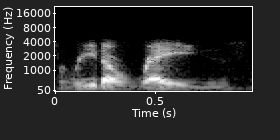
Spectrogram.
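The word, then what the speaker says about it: Reis: And then the other one that was specifically asked about was, it does look like Rita Reese, and I was saying it like that for a while until I finally heard it pronounced, and it's Rita Rays, like a ray from the sun, I guess.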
